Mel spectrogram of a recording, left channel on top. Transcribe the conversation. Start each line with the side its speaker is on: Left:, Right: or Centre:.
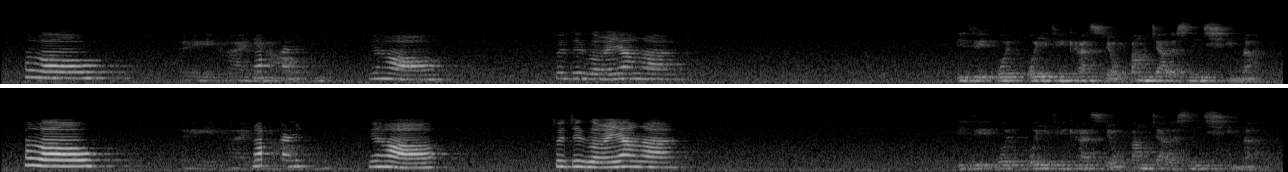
Right: Hello，
Left: 哎，嗨，你好，
Right: 嗨，你好，最近怎么样啊？
Left: 已经我我已经开始有放假的心情了。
